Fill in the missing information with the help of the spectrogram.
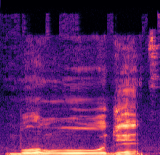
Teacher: جیم ساکن بروج. جیم کی آواز لوٹ کر نکلے گی چونکہ جیم ساکن قلقلے کا حرف ہے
